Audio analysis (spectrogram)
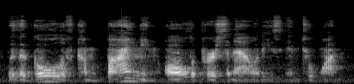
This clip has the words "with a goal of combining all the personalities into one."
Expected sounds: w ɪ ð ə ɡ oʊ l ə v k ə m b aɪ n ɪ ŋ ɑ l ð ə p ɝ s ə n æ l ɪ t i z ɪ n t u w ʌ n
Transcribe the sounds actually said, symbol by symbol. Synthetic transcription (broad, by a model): w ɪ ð ə ɡ oʊ l ə v k ə m b aɪ n ɪ ŋ ɑ l ð ə p ɝ s ə n æ l ɪ t i z ɪ n t u w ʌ n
